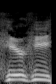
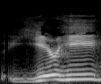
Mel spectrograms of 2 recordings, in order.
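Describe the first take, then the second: First: The first word begins with an h sound. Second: The first word begins with a y sound. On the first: "I said it wrong" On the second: "I guess it's year he"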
